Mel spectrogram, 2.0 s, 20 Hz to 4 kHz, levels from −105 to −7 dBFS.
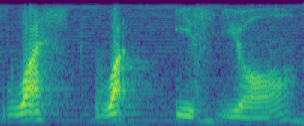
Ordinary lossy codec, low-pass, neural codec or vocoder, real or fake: none; 3.6 kHz; none; real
